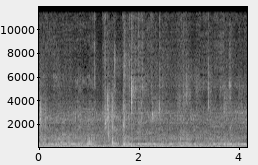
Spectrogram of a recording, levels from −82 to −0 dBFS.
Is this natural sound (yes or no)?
no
